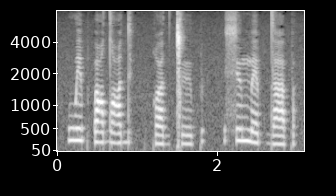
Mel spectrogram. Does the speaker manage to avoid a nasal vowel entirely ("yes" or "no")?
yes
